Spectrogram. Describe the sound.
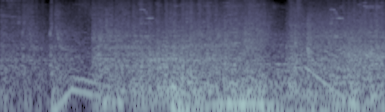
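Gunfire in the online zombie shooter video game Umbrella Corps: a dense, steady wash of shots and noisy mechanical clatter that runs through the whole stretch without clear separate bursts.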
